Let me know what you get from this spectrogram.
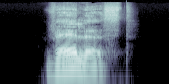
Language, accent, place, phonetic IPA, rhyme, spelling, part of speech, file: German, Germany, Berlin, [ˈvɛːləst], -ɛːləst, wählest, verb, De-wählest.ogg
- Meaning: second-person singular subjunctive I of wählen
